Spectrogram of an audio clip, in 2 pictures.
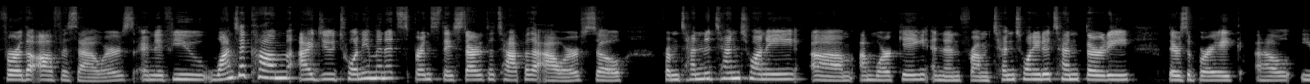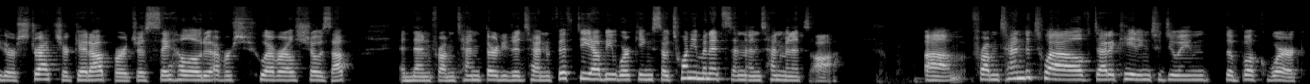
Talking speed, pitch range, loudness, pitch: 200 wpm, 195-235 Hz, -19 LUFS, 215 Hz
